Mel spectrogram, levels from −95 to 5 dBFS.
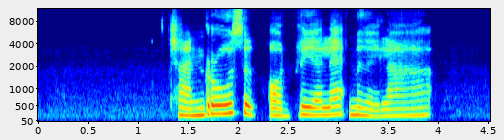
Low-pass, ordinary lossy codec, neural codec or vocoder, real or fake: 10.8 kHz; Opus, 16 kbps; none; real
